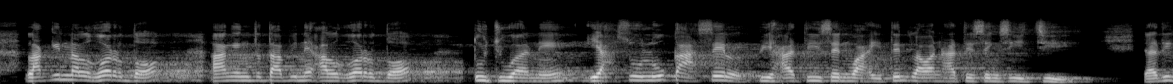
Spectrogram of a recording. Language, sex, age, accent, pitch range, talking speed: Indonesian, male, 20-39, native, 140-170 Hz, 80 wpm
